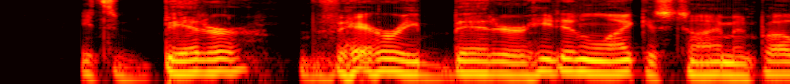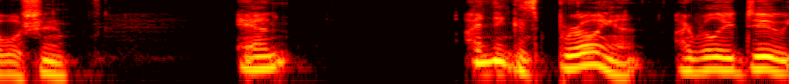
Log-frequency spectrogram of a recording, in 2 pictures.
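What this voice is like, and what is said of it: Slightly rough, hoarse voice. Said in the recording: “I've been getting over a little virus. That's why my voice sounds a little bit rough”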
